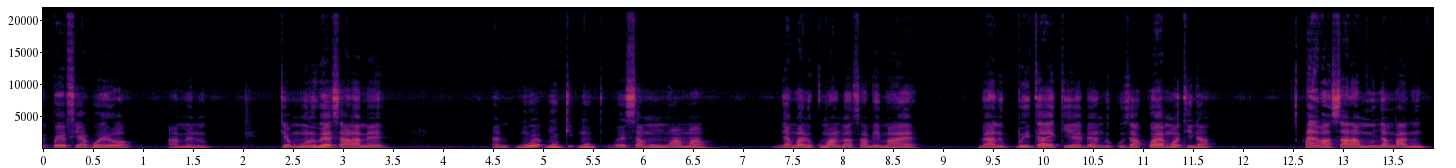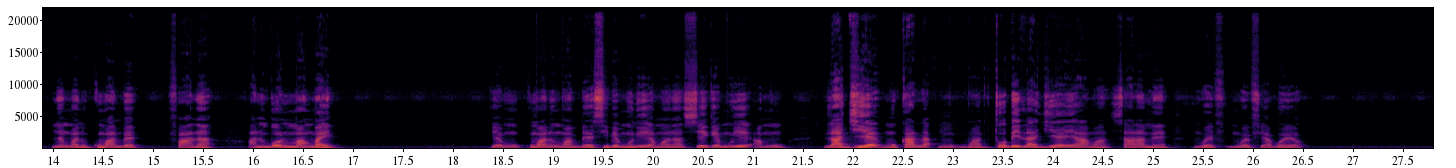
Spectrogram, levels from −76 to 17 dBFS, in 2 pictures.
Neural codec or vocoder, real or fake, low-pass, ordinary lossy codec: vocoder, 48 kHz, 128 mel bands, Vocos; fake; none; none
